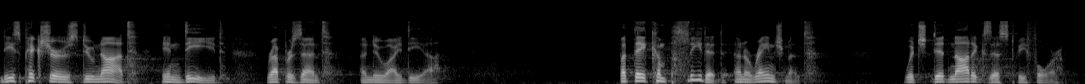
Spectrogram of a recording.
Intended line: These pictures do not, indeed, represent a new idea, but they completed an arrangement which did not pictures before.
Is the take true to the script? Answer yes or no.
no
